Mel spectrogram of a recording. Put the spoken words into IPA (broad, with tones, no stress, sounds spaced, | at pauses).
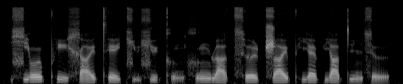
ɕ j o˥ ʊ̯ pʰ i˥˩ x a˧˥ ɪ̯ t̪ʰ e˥˩ ɪ̯ t͡ɕ y̰˨˩ ɕ y˥ kʰ ʊ̰˨˩ ŋ x ʊ˥ ŋ ɻ ä˥˩ t͡sʰ ɹ̩˥ ʈ͡ʂ a˥ ɪ̯ pʰ j ɛ˥˧ p j ä˥˧ t̪ y˥˧ n s ɹ̩˥˩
